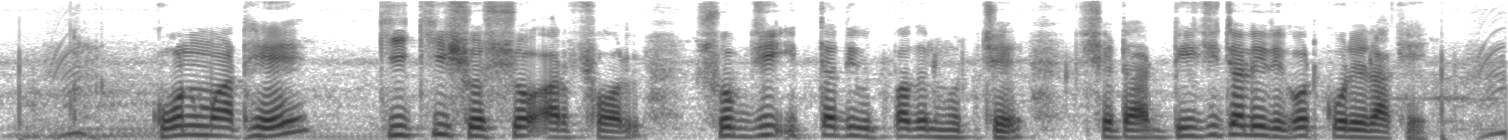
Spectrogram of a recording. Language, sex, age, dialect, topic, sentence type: Bengali, male, 25-30, Northern/Varendri, agriculture, statement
